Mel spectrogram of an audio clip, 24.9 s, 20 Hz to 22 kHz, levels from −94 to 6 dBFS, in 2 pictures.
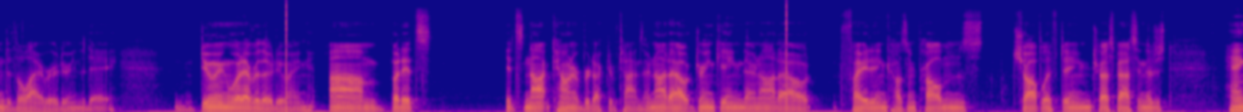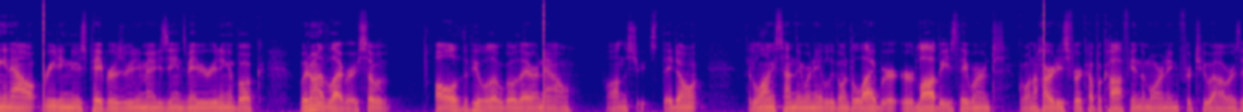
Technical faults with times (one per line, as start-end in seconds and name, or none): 2.86 file header played as audio
7.86 file header played as audio
12.87 file header played as audio
17.87 file header played as audio
22.87 file header played as audio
